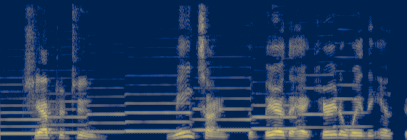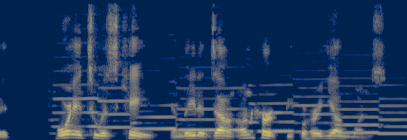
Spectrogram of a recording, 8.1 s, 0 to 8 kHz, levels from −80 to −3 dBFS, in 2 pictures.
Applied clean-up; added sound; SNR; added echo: classical method spectral subtraction.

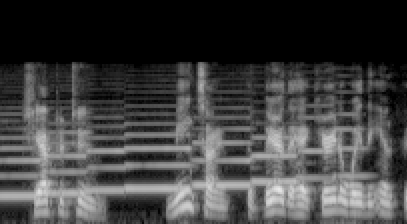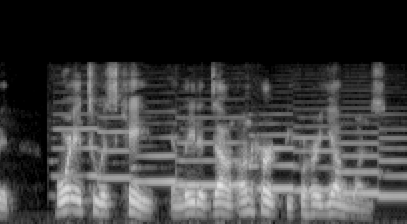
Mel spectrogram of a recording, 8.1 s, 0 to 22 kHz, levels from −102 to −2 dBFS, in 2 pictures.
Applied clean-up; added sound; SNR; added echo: none; Wind instrument, woodwind instrument; 10 dB; none.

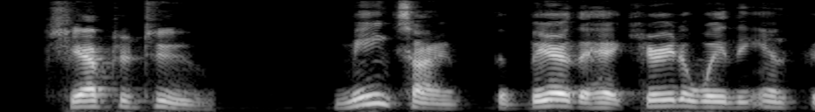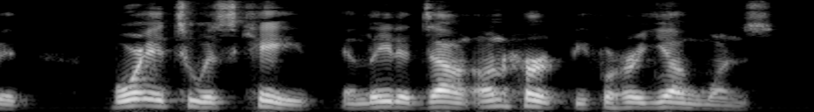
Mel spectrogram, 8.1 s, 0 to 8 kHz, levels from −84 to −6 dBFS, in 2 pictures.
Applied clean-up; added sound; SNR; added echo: none; none; none; none.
